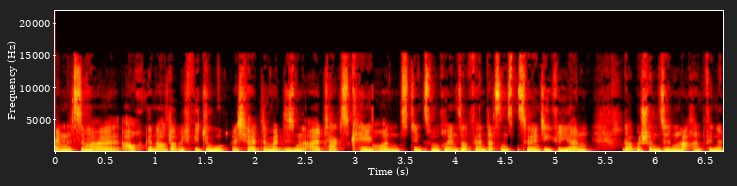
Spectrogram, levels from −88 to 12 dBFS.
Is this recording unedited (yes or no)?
no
